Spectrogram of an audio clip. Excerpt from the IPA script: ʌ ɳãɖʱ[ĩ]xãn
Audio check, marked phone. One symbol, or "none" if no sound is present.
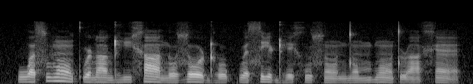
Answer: i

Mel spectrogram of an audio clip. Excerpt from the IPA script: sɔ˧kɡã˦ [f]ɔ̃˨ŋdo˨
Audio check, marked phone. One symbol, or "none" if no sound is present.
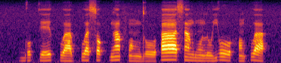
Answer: f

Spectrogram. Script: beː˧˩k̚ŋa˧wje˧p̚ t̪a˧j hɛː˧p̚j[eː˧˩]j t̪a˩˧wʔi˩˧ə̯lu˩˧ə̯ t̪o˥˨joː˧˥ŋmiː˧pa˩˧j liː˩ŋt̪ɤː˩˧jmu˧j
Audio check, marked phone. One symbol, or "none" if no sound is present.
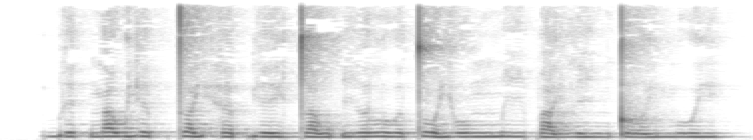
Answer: eː˧˩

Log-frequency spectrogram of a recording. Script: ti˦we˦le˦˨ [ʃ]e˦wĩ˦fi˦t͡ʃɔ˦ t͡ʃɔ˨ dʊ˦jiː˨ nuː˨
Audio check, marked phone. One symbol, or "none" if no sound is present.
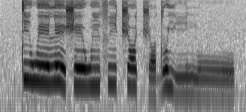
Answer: ʃ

